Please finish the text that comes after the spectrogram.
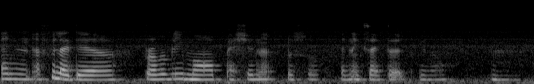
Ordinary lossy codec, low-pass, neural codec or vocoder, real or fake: none; 7.2 kHz; none; real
